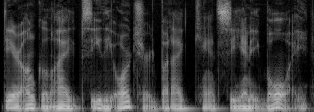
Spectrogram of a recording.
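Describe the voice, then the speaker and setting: A man's voice: low voice, lively intonation, normal speed, vocal fry, mellow, no room sound, studio quality, full character voice. A man voicing a young nephew who protests in a matter-of-fact way. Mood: protesting. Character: eager, cheeky young man, the uncle's nephew.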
